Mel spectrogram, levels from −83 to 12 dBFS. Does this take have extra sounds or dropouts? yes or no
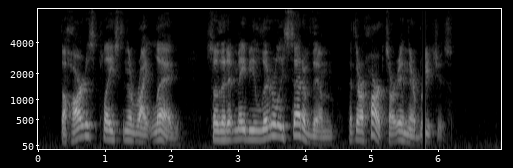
yes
